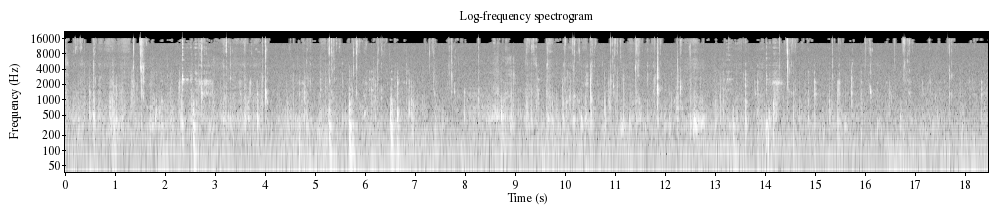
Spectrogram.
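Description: Close-miked chewing and mouth sounds of a person eating chili-topped fries with hot dog pieces, with many short, sharp clicks scattered throughout. A metal fork picks at the food on a ceramic plate near the end.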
